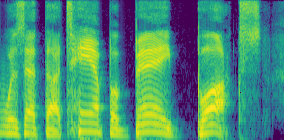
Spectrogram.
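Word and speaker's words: Bucs: And then his first job was at the Tampa Bay Bucks. Rhymes with Ducks because that team was a cesspool before he got there.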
